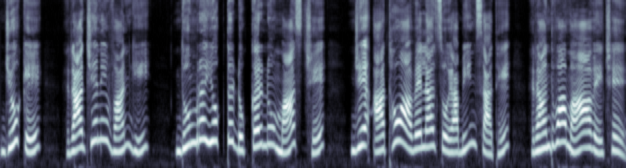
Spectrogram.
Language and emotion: Gujarati, neutral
